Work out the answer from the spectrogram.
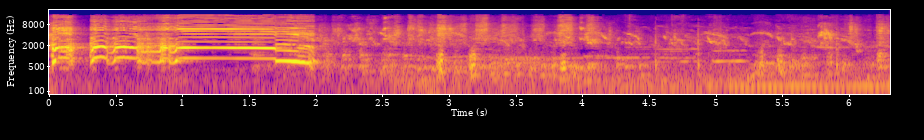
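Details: Rooster crowing in the morning: one loud, roughly two-second crow, a rising then held harmonic note that drops sharply at the end, followed by busy high chirping of small birds and softer background clucks.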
